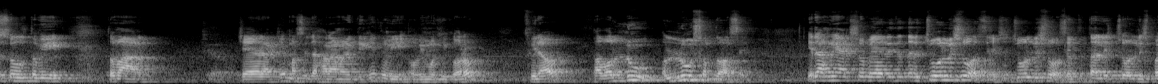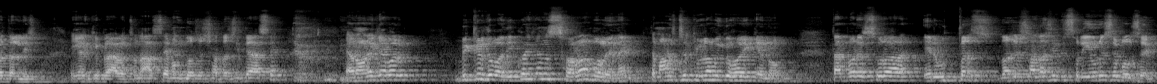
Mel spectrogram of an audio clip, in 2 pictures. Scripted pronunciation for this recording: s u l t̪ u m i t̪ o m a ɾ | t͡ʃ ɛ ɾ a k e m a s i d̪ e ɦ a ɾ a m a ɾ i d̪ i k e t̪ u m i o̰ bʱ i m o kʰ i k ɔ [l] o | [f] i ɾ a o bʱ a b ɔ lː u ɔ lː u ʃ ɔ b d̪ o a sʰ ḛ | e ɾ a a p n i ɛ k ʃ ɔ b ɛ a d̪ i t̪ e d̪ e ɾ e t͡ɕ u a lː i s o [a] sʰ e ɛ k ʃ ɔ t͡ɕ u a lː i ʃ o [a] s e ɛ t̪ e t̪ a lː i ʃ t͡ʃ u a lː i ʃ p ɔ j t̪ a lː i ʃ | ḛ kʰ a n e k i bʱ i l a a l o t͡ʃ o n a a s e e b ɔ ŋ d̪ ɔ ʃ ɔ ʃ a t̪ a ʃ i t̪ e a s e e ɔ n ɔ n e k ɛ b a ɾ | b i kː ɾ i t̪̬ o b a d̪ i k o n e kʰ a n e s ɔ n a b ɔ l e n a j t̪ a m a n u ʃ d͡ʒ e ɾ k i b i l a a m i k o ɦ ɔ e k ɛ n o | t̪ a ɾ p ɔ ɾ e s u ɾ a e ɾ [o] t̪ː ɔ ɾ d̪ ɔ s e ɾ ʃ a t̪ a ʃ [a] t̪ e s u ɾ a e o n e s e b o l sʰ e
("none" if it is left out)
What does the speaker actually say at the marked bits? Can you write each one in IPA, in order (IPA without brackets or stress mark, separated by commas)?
ɾ, f, a, a, u, i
